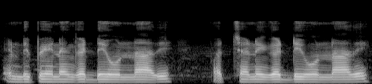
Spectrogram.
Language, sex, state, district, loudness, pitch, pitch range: Telugu, male, Telangana, Mahabubabad, -18 LUFS, 120 Hz, 115-120 Hz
